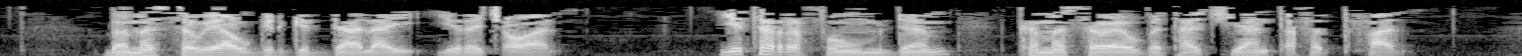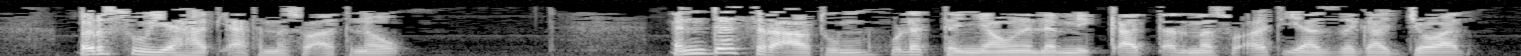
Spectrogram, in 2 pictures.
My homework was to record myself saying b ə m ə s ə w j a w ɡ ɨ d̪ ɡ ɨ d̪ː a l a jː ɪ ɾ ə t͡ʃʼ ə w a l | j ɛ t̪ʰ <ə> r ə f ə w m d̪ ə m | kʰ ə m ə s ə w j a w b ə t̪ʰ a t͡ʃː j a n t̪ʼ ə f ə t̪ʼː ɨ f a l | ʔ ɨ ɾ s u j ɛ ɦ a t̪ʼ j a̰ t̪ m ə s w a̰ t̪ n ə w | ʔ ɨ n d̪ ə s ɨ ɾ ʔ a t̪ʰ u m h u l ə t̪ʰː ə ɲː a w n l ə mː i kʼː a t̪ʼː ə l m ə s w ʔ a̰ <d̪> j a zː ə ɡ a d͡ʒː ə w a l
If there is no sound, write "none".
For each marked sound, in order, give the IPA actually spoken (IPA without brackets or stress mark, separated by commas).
ə, t̪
